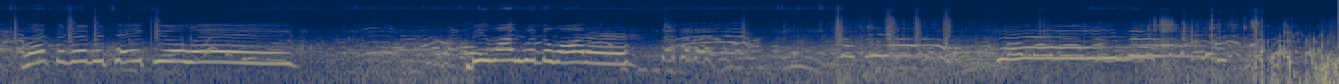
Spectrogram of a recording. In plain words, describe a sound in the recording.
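A young girl talks and squeals excitedly close by.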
